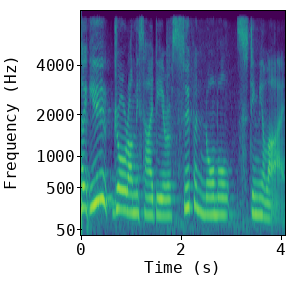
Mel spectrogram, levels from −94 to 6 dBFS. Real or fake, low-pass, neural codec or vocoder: fake; 7.2 kHz; codec, 16 kHz, 4 kbps, X-Codec, HuBERT features, trained on balanced general audio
